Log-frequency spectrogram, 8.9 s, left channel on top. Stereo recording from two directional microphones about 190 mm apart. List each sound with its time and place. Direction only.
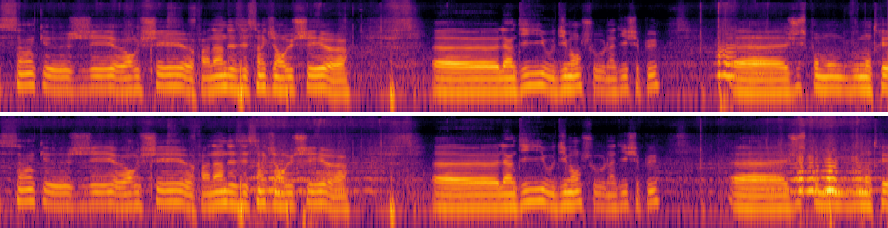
0.1 s speech: 55° left (ahead or behind); by 3.5 s 35° left (ahead or behind)
4.4 s speech: 20° left (ahead or behind)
